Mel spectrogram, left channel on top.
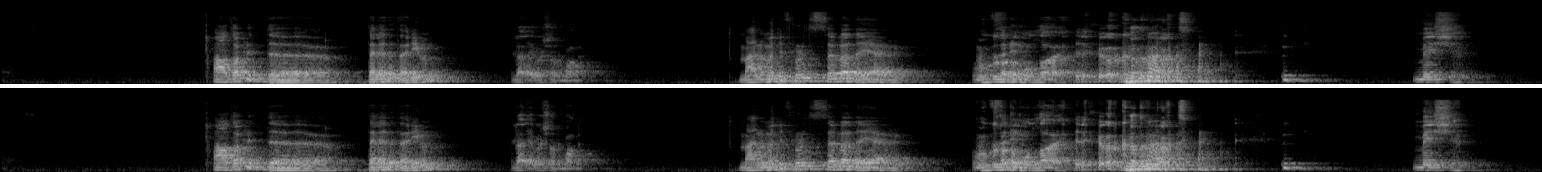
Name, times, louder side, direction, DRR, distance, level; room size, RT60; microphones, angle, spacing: voice 1, 2.1-4.4 7.4-9.0 9.8-10.2 11.2-11.6 12.8-12.9, equal, 15° left, 2 dB, 0.8 m, -25 dB
voice 2, 5.1-5.7 9.7-11.9 14.1-14.6, right 2 dB, 35° right, 3 dB, 0.8 m, -29 dB
5.3 x 5.2 x 5.3 m, 0.93 s
head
